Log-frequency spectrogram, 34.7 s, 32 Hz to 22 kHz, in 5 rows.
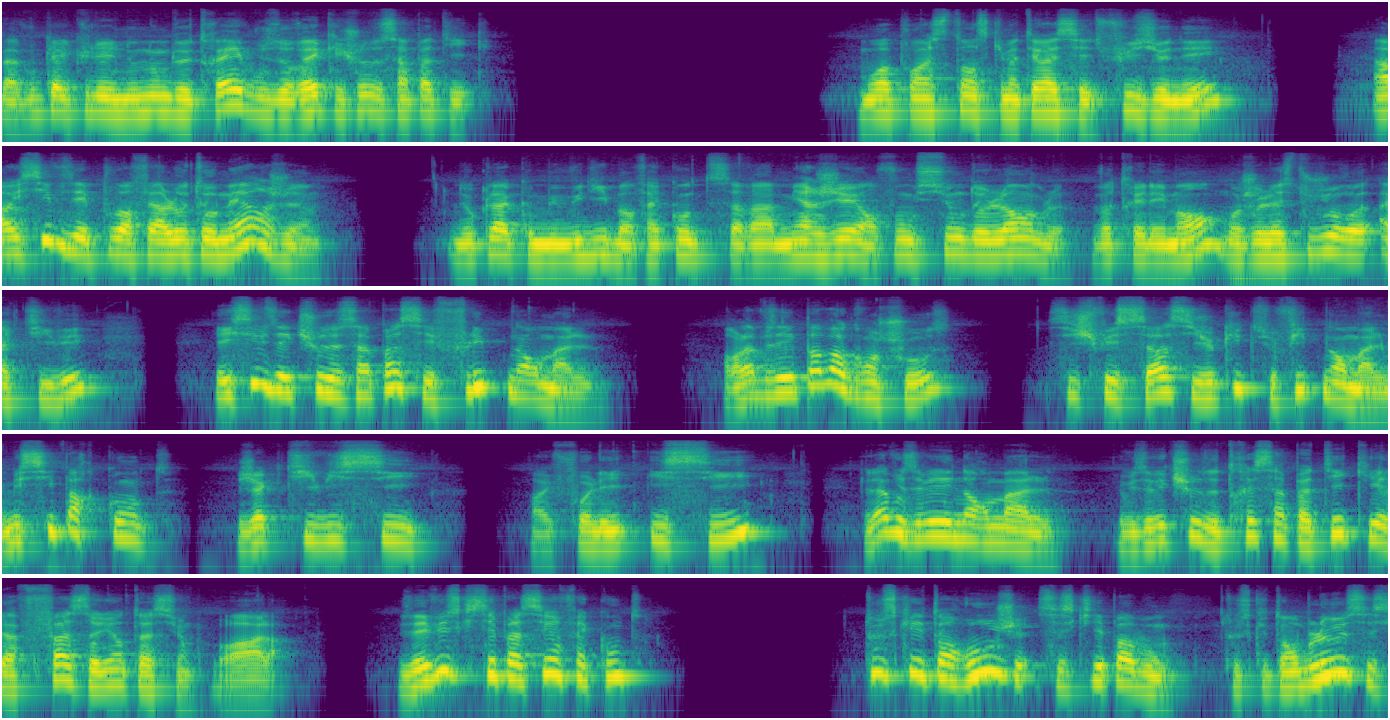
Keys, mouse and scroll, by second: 16.5-18.2 drag, 18.2-28.3 middle drag, 28.3 click, 29.3-34.6 middle drag, 31.2-34.6 scroll up 2.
